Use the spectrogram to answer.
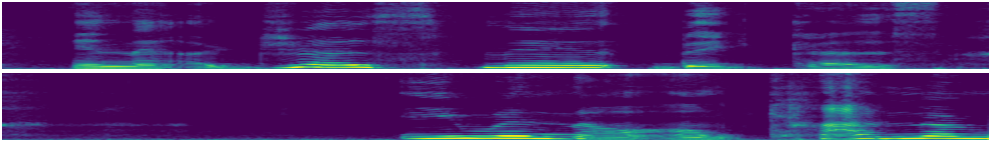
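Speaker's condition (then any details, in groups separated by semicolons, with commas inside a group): Cerebral palsy; speech affected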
